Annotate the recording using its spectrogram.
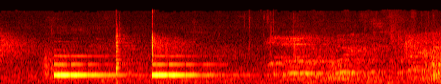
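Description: Snooker shot-clock warning beeps: two steady electronic tones about a second apart, the first half a second in, each held for well under a second. A sharp click of cue and balls falls between and with them as the shot is played against the clock.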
